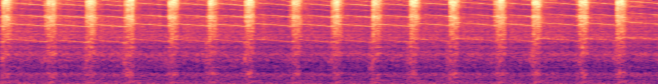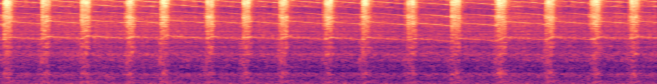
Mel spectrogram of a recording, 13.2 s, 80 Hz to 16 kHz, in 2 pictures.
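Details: Detroit 40 series generator turbo diesel (rebranded Navistar DT466, possibly DT530), sat outside 5+ years, after bleeding injectors: heavy diesel idle pulsing about once a second as throttle hunts back and forth; governor suspected, cause unconfirmed.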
